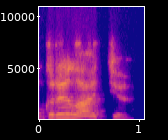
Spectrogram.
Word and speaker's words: крилаті: крилаті перевірне слово крила якщо крилаті то наголос на крилаті наголос на а крила наголос на и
